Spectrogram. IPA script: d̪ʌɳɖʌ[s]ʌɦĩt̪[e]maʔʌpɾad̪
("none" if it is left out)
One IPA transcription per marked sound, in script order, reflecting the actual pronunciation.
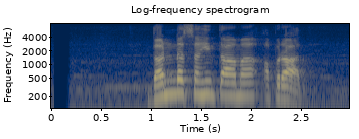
s, a

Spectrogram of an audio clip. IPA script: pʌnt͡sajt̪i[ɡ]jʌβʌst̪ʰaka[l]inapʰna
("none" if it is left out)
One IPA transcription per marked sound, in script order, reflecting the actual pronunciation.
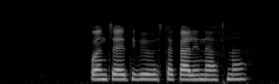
b, l

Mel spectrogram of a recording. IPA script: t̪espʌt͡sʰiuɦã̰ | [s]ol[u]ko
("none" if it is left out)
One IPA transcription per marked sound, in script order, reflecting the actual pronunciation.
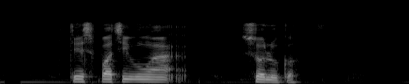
s, u

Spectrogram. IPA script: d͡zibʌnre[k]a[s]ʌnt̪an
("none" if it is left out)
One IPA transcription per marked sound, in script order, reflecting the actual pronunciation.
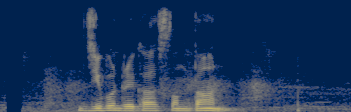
kʰ, s

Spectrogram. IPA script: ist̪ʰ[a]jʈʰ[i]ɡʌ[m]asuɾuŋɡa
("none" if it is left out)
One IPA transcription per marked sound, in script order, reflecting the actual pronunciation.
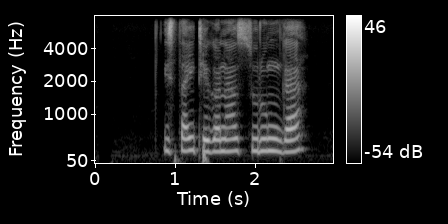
a, e, n

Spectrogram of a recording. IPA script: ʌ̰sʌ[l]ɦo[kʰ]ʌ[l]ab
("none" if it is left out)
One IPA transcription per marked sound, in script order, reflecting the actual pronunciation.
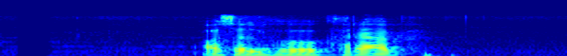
l, kʰ, ɾ

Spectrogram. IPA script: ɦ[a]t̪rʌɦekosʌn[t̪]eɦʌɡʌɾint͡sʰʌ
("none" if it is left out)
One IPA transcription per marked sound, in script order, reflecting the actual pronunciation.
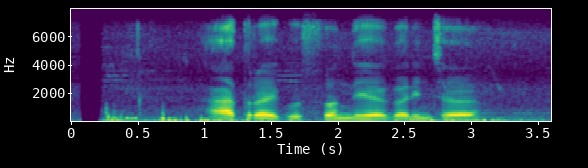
a, d̪

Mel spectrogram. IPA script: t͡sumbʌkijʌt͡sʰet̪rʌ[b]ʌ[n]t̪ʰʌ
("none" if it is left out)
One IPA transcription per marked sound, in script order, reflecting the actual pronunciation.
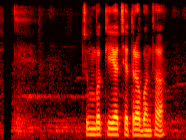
b, n

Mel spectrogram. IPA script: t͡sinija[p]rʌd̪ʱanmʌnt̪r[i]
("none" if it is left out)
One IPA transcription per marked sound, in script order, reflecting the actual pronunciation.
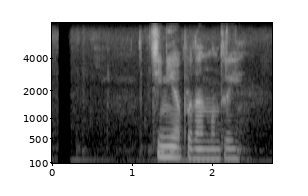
p, i

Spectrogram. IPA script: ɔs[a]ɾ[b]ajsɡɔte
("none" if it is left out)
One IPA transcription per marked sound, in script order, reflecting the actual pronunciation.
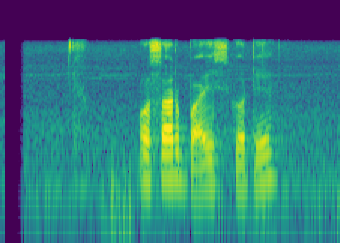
a, b

